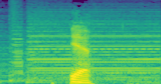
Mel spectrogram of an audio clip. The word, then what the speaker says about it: ye: Yeah. That ye, the Y in ye isn't a Y, it's a rune. It's a TH. It's a rune that's pronounced It's a thorn.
